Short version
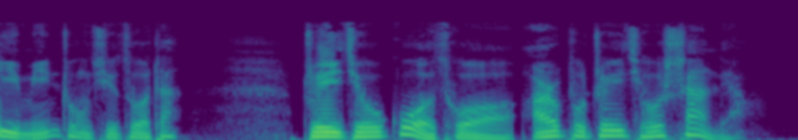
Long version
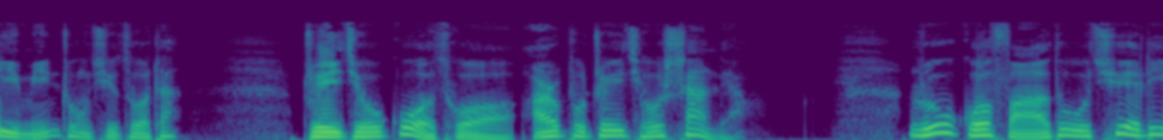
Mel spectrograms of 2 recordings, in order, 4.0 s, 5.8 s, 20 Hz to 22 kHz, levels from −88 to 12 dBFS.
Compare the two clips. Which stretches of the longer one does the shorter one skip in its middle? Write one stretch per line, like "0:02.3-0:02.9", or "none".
none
